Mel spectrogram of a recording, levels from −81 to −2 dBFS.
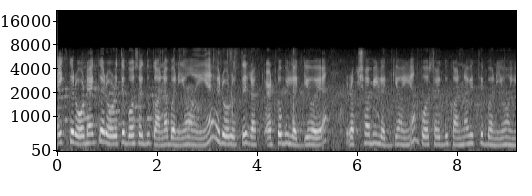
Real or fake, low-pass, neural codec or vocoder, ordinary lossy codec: real; 7.2 kHz; none; none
